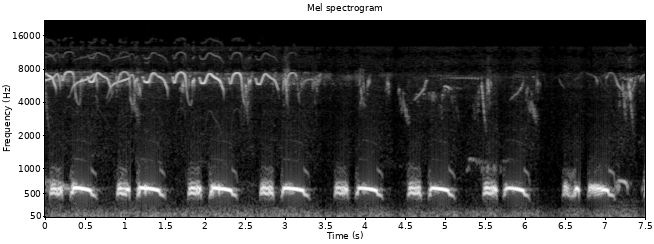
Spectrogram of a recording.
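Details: Wild dove in a fighting contest with a strong decoy bird, giving deep rolling coos in short bursts, roughly one per second, while thin high whistles from another bird ring above.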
